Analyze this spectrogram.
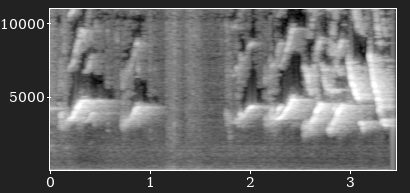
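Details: Coleiro song taped early on the morning of 31 October at 06:30: two clear whistled notes, a brief pause, then a rapid burst of sliding chirps climbing high.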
